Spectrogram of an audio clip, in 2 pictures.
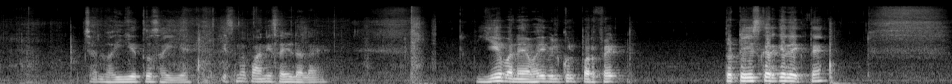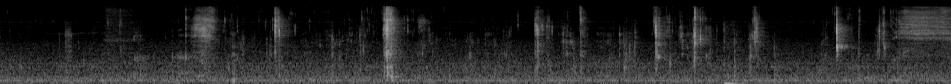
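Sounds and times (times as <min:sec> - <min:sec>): faint low hum: 0:00.0 - 0:19.0
wet chewing of noodles: 0:10.0 - 0:18.8.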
